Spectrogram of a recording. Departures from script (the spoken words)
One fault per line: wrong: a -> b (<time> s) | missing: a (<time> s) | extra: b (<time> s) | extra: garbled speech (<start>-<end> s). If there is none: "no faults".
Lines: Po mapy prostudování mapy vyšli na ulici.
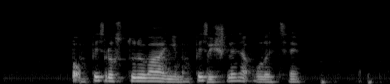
no faults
